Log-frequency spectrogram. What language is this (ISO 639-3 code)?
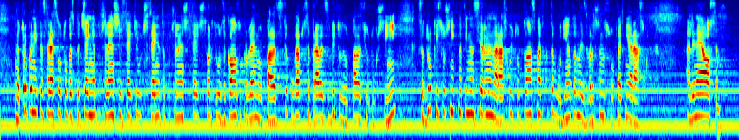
bul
